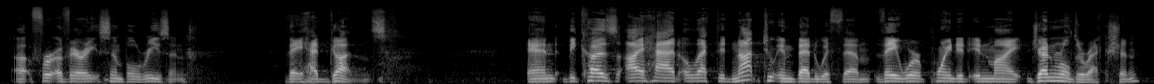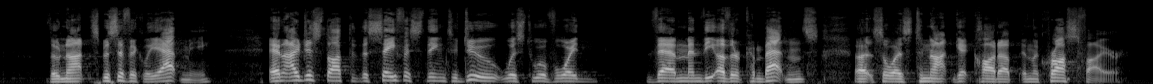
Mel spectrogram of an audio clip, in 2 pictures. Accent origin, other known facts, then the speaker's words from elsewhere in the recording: San Francisco, California, United States; I'm from San Francisco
